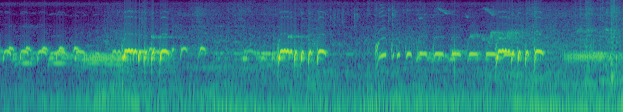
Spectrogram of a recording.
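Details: Wild local zebra dove song used as a lure: several separate phrases of rolling coos, each ending in a few sharp, ringing notes, with pauses between phrases and faint background hiss.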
